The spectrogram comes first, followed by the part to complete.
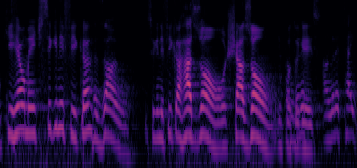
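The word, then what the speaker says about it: חזון: palavra visão is the hazon. é no hebraico chamado razon, e se escreve da forma chazon.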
